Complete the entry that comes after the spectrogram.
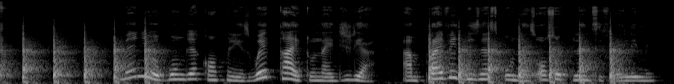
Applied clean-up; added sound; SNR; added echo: none; Knock; 4 dB; none.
